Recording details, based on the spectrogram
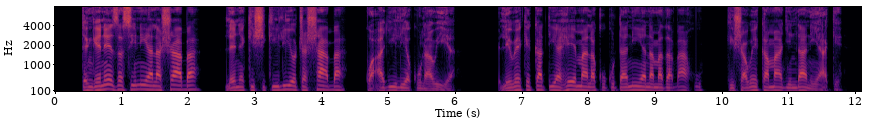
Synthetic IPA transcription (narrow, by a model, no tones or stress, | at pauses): tɛŋɡɛnɛzasinialaʃaɓa | lɛɲɛkiʃikiliɔt͡ʃaʃaɓa | kwa̰ʔaʄilijakuna̰wḭa̰ | liwɛkɛkatijaɦɛmalakukutanianamaðaɓahu | kiʃawɛkamaʄindanija̰kɛ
